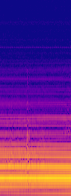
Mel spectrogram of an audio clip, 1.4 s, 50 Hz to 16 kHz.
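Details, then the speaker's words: 1969 HMV transistor record player switched on after new mains cable fitted: loud constant low hum with steady buzzing overtones, no music; bad mains hum, owner suspects power supply or smoothing capacitor fault. "right we've got a very bad Mains hum on it so I'm going to turn it off now"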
